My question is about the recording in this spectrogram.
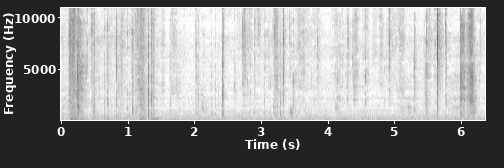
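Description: Faint, scattered clicks and scrapes of a screwdriver on the screws of a telephone dial's terminal block and of wires being handled, the sharpest click just after the start.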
